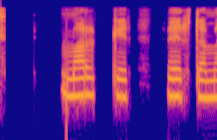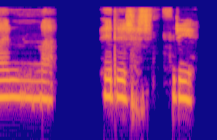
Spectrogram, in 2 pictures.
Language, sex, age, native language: Icelandic, female, 7, Icelandic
